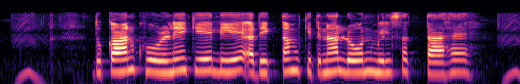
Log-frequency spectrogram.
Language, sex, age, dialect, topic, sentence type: Hindi, female, 31-35, Garhwali, banking, question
